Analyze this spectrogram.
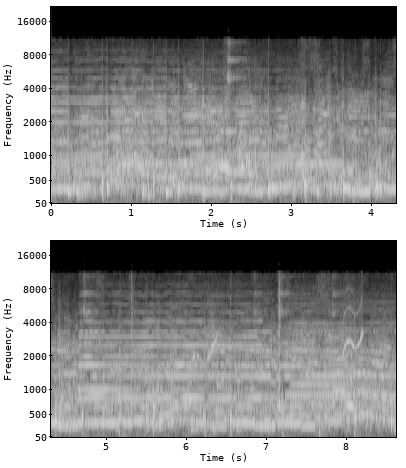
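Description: Acoustic music played live: hand drums keep a steady beat under a repeating melodic phrase on pitched instruments, with a couple of short rising high tones in the second half.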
